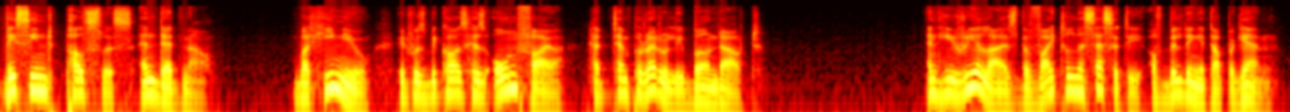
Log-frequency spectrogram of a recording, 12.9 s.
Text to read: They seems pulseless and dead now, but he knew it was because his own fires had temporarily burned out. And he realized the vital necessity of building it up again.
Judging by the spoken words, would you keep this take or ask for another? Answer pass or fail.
fail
